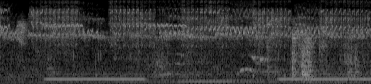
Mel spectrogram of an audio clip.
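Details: Food-begging chicks of the budgerigar, a sound played to caged budgies to prompt mating and egg laying. Grating, high buzzy chatter runs almost without pause, over an intermittent low steady hum and a brief click near the end.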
